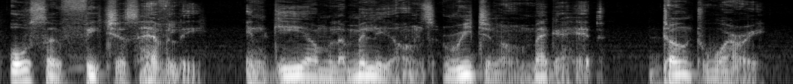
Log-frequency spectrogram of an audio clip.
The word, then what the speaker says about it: le Million: Guillaume le Million. He said la million. It's le million. Guillaume le Million. Motherfucker. If it doesn't rhyme, you're not pronouncing it right.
